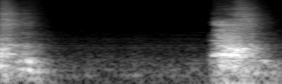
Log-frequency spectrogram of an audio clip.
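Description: A single loud, breathy sneeze bursts out after a short quiet pause, following a fainter exhaled breath at the start. No one speaks.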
